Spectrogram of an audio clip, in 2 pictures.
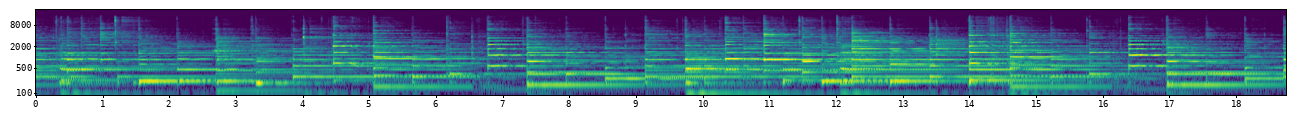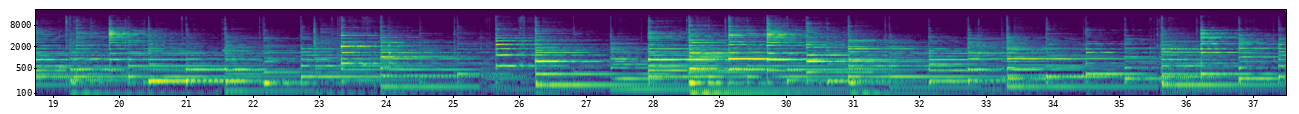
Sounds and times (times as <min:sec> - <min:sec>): Guitar: 0:00.0 - 0:37.5.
